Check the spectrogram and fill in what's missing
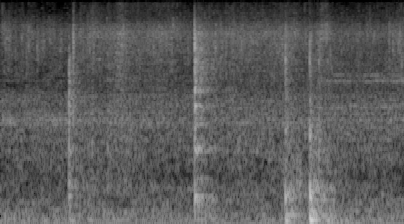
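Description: Spaghetti is stirred in a frying pan over a steady soft sizzle, with several distinct scraping clacks of the utensil against the pan spaced about a second apart.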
